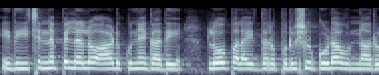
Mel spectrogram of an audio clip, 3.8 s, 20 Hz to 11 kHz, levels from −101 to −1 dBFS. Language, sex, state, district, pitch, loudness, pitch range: Telugu, female, Telangana, Adilabad, 220 Hz, -14 LUFS, 210-230 Hz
